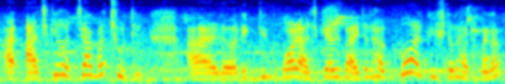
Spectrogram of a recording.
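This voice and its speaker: A young woman vlogger speaks in a West Bengal Bengali accent, addressing viewers in an easy conversational way. Her voice sits a little high and moves quickly. There is clear noise behind her. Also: muffled recording. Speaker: daily vlogger. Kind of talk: casual vlog chat to viewers.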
